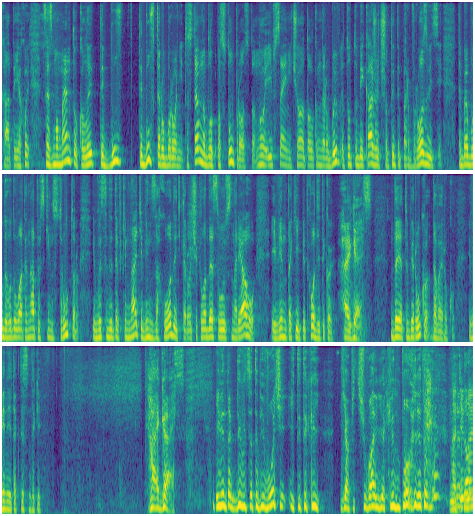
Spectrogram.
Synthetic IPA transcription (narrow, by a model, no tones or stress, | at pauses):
xɑt̪ɪjaxɔt̪sɛzmɔmɛnt̪ʊkɔlˠɪt̪ɪbuw | t̪ɪbuwːt̪ɛɾɔbɔɾɔnʲit̪ʊst̪ɛwnɔblˠɔk̚pɔst̪upɾɔst̪ɔnuiwsɛnʲit͡ʃɔɦɔt̪ɔlˠkɔmnɛɾɔbɪwit̪ut̪ːɔbʲikɑʒʊtʲʃt͡ʃɔt̪ɪt̪epɛrʋrɔzʋʲit͡sʲi | t̪ebɛbud̪ɛɦɔd̪ʊʋɑt̪ɪnɑt̪ɔwsʲkiinst̪ɾuk̚t̪ɔr | iʋɪsed̪ɪt̪ɛwkʲimnɑtʲiʋʲinzɐxɔd̪ɪtʲkɐɾɔt͡ʃɪklˠɐd̪ɛsʋɔjusnɐɾʲɑɦʊiʋʲint̪ɐkɪjpʲid̪xɔd̪ɪtʲt̪ɐkɔjhajɡajsʲ | d̪ɐjɛt̪ɔbʲiɾukʊd̪ɐʋɑjɾukʊ | iʋʲinjit̪ɐk̚t̪ɪsnt̪ɐkɪj | hajɡajsʲ | iʋʲint̪ɑk̚d̪ɪʋɪt͡sʲːɐt̪ɔbʲiʋɔt͡ʃiit̪ɪt̪ɐkɪj | japʲid̪̚t͡ʃʊʋɑjʊjɐkʋʲinpɔɦlʲɐd̪ɔmp̪ɾɐd̪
